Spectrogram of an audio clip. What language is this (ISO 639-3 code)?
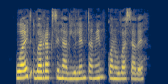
cat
